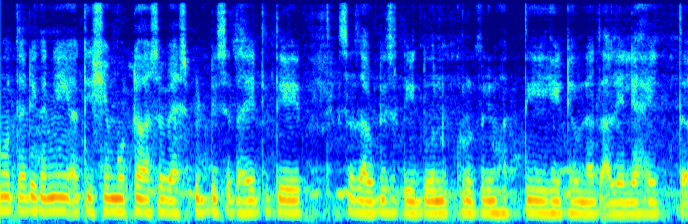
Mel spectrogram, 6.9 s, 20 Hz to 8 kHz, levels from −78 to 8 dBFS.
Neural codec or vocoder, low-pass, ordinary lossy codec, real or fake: codec, 16 kHz, 8 kbps, FreqCodec, smaller model; none; none; fake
